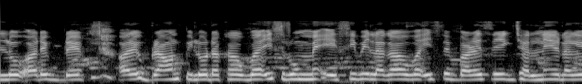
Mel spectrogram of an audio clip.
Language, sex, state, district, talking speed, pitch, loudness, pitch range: Hindi, female, Maharashtra, Pune, 275 wpm, 230 Hz, -16 LUFS, 225-240 Hz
